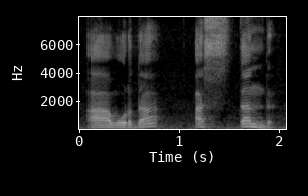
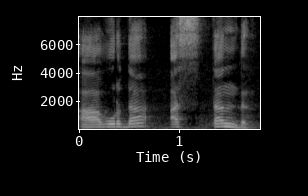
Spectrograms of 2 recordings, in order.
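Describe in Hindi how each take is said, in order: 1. यह वाक्यांश पूरा बोला जाता है, 'ast' के साथ। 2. यह वाक्यांश पूरा बोला जाता है, 'ast' के साथ।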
